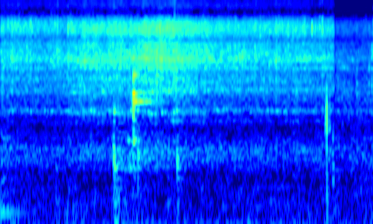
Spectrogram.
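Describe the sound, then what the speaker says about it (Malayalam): Onions or a masala base being sautéed and stirred in a pan for homemade hotel-style chana masala, with a steady close sizzle and scattered scraping taps of a utensil against the pan, no voices. "നന്നായിട്ട് വഴറ്റുക."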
